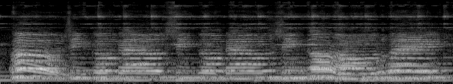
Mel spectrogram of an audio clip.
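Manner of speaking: plain reading voice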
